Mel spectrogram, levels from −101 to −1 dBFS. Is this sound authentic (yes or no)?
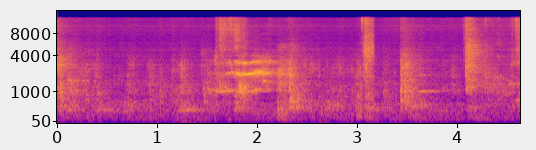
no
